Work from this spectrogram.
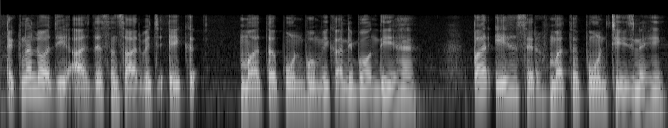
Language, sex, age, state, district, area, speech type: Punjabi, male, 18-30, Punjab, Amritsar, urban, spontaneous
